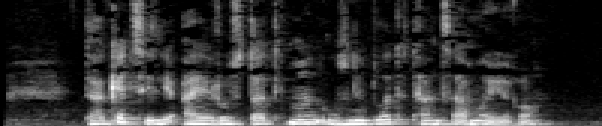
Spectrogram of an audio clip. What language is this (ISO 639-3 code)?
kat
